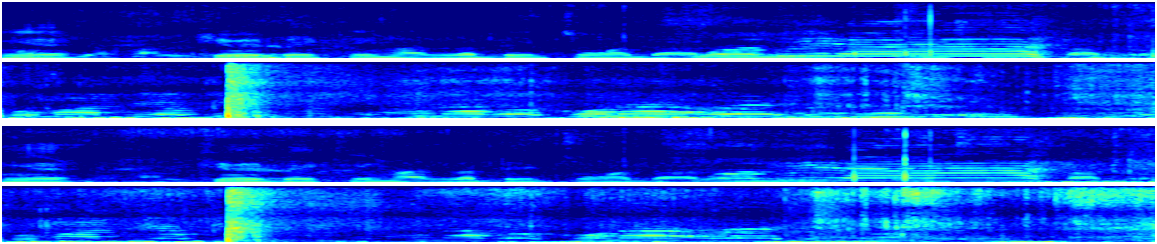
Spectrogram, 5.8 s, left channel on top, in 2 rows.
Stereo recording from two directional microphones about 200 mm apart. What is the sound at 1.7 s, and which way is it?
Speech, 40° left (ahead or behind).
